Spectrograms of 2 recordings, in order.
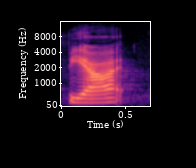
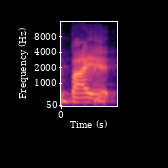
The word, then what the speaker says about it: Byatt: Biot. Is that how you pronounce her last name? I'm not sure. – It's actually Byatt. A.S. Byatt.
